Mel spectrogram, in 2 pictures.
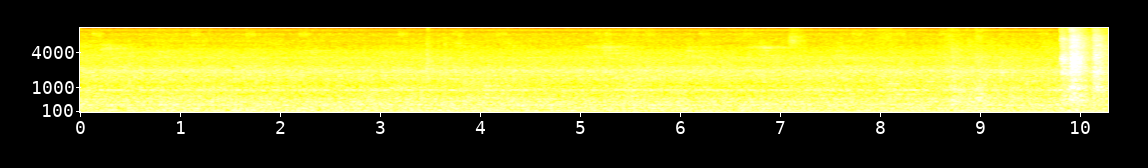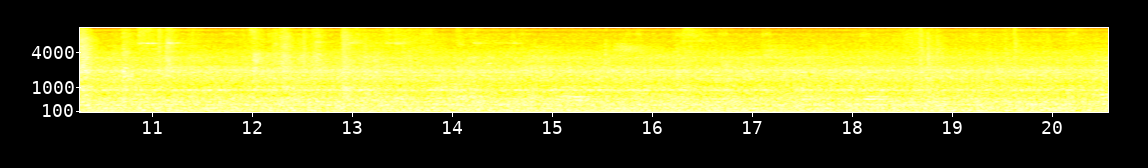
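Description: A train's motors hum steadily.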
